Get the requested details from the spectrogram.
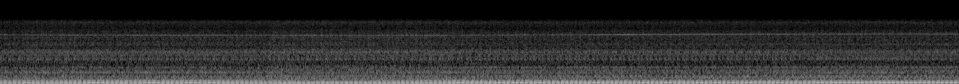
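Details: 7.3 diesel at idle after ICP sensor replacement, still not running great: a deep idle with an uneven, lumpy beat that never settles into a smooth rhythm; rough idle, cause not yet found.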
